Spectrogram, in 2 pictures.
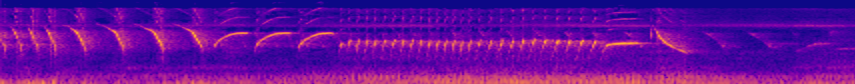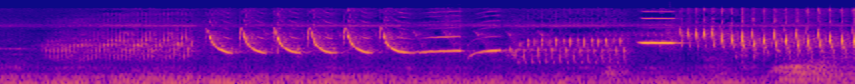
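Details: Canary singing as a lure for training young canaries: bursts of sweeping whistles and buzzy rolls, a quieter pause near the middle, then more rapid trills and a steady buzzing tone.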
